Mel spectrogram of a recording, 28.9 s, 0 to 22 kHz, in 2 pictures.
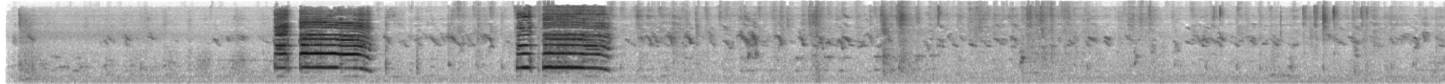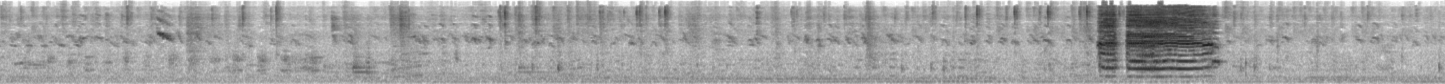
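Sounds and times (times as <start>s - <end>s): faint clucking and chirping: 0.1s - 28.9s
rooster crowing: 2.8s - 3.8s, 5.2s - 6.2s.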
